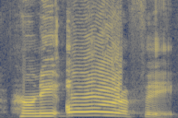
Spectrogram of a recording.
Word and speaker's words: herniorrhaphy: Underline the ORR in at least a couple of these words because students mispronounce these all the time. Herniorrhaphy, or. Tenorrhaphy, or.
